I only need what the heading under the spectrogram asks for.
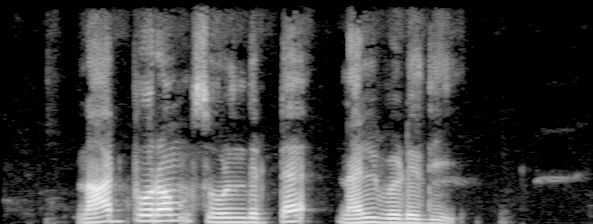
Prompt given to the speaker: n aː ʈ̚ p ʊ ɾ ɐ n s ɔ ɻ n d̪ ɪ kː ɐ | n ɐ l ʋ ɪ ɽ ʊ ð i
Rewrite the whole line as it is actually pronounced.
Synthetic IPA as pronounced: n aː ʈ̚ p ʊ ɾ ɐ m s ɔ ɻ n d̪ ɪ ʈː ɐ | n ɐ l ʋ ɪ ɽ ɯ ð i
